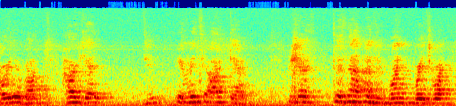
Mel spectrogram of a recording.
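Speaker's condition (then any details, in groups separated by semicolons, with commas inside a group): Traumatic brain injury; near-fatal injury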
